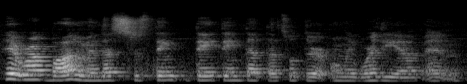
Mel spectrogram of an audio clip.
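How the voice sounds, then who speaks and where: A woman's voice: fairly low pitch, flat delivery, normal speed, a little hiss or hum. A woman in her twenties speaking earnestly and thoughtfully in a casual podcast chat. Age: 20s. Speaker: podcast co-host. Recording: very echoey room, distant mic.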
